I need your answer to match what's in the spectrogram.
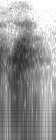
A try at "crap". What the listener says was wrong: I'm pretty sure you said crap, but it sounded like crack, and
